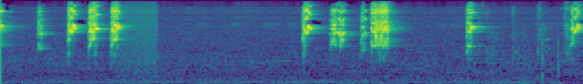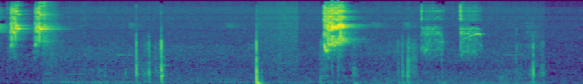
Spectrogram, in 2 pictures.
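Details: Tame lovebird chattering outside its cage, with clusters of two to four rasping chirps and scattered single squeaks; sharp clicks and knocks from handling or objects are heard in the second half.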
